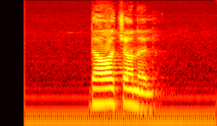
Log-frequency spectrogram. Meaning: 1. to betray 2. to commit adultery
- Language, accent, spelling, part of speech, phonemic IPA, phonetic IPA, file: Armenian, Eastern Armenian, դավաճանել, verb, /dɑvɑt͡ʃɑˈnel/, [dɑvɑt͡ʃɑnél], Hy-դավաճանել.ogg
